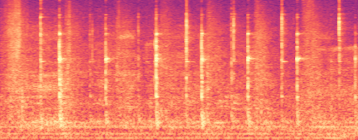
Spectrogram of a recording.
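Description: A string of sharp metallic clicks and ticks, irregular at about two to three a second, many with a brief high ring.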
